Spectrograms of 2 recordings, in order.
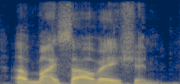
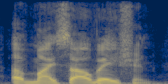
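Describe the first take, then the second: No difference in how they are said.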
